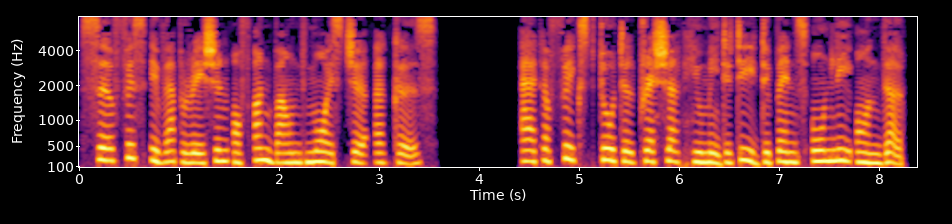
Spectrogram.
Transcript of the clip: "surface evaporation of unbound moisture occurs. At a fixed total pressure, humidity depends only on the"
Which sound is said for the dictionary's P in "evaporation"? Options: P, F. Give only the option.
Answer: P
